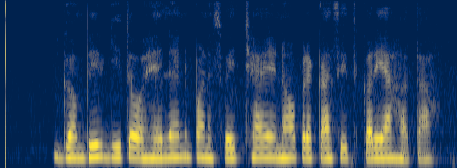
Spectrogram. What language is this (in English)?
Gujarati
